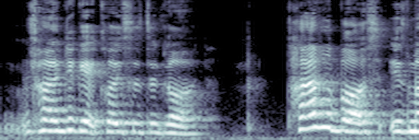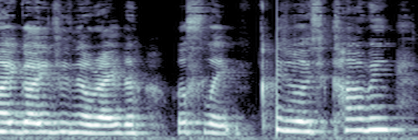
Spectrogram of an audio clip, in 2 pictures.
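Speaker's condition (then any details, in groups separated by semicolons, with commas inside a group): Cerebral palsy; affects walking and speech, dribbling, falls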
